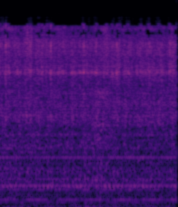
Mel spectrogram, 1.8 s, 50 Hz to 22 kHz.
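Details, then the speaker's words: Computator CT-1000 antenna rotator with owner-built controller, momentary drive of a couple of degrees between brake release and re-engage; steady mechanical whir with fine gear ratcheting, no knocks or catches; normal drive. "so if you listen closely you'll start the brake will disengage and basically we'll drive it for a couple of degrees and then we'll stop and you'll hear the brake re-engage."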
